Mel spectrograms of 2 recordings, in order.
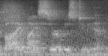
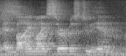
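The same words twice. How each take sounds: First: It is said in a softer, quieter voice. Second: It is said in a strong, loud voice. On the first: "A little softer" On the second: "first in a strong voice out loud"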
